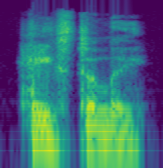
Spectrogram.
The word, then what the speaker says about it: hastily: next adverb is hastily this word has three syllables and the stress is on that first syllable hastily what it means is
